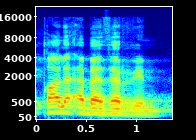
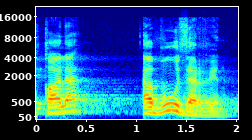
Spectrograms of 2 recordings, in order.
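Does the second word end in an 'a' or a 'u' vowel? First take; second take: a vowel; u vowel. First: The second word ends in an 'a' vowel. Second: The second word ends in a 'u' vowel. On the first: The speaker calls it wrong. "we don't say" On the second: The speaker calls it right. "We say"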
